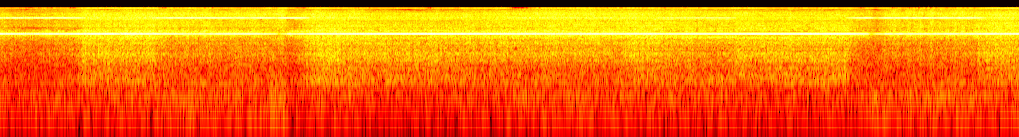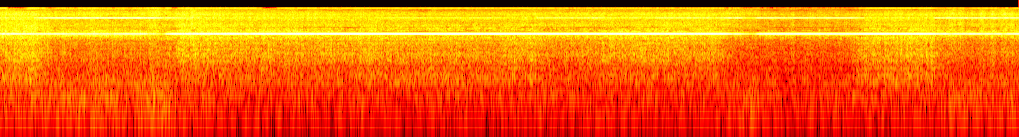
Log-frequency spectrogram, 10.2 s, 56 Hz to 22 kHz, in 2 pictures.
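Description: Kern 400-watt CO2 laser cutting machine cutting 1/8-inch phenolic sheet: a loud, steady hiss of rushing air at the cutting head with a high-pitched steady whine above it. The hiss dips briefly a few times as the head works along the cut.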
